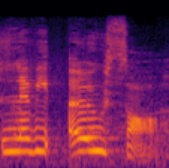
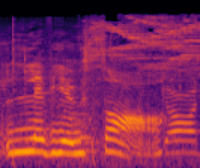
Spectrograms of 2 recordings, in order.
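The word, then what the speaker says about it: Leviosa: you're saying it wrong it's Levy Oar not levio it should be noted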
